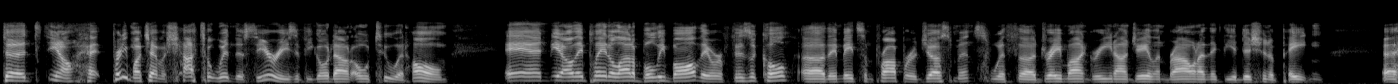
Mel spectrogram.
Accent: American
